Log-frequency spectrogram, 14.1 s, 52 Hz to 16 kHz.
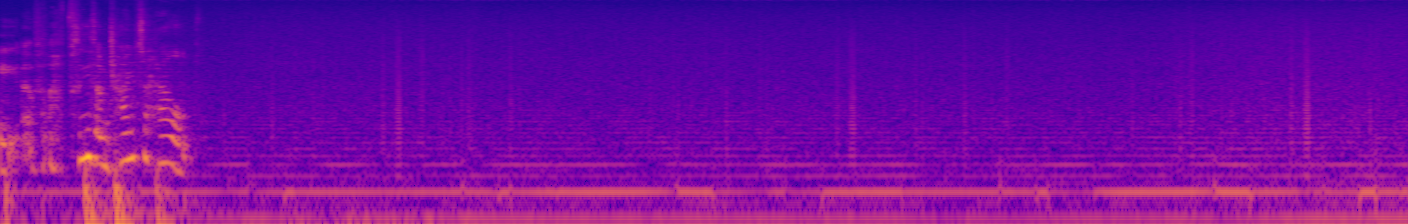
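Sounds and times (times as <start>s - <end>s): background hiss: 0.0s - 14.0s
low steady hum: 0.0s - 14.0s
faint ticks: 6.5s - 10.2s.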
